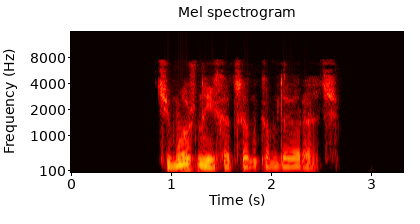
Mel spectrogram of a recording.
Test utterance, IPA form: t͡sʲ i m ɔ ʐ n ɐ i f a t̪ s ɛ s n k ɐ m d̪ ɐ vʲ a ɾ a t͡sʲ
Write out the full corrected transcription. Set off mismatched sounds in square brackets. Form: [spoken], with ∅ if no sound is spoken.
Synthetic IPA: t͡sʲ i m ɔ ʐ n ɐ i [x] a t̪ s ɛ [∅] n k ɐ m d̪ ɐ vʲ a ɾ a t͡sʲ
